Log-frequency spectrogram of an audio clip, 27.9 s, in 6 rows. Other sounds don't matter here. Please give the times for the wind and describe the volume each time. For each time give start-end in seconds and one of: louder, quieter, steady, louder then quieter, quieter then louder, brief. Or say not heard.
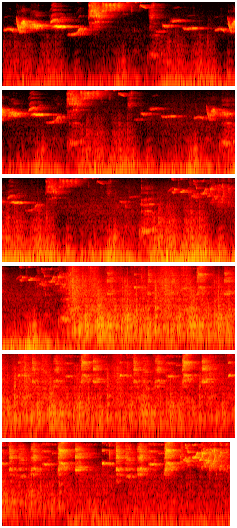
0.0-27.8 louder then quieter.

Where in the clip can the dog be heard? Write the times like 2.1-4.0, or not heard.
not heard.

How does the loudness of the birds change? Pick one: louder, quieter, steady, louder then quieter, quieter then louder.
quieter then louder.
